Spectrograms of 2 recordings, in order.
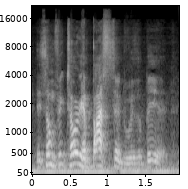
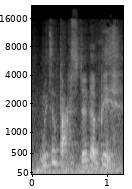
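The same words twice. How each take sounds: First: Rushed, amused retake; quick laughing correction. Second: Trailing off mid-slip; a quiet stumble over the word; fumbled self-correction. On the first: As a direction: fix the line fast with a chuckle. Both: Real, not acted.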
